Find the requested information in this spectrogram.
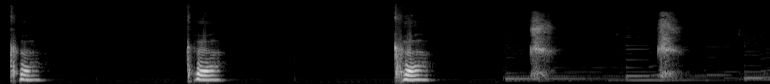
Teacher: we need to force the air out and this sound is aspirated just as in the English word kite · the back of the tongue is raised against the soft pallet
